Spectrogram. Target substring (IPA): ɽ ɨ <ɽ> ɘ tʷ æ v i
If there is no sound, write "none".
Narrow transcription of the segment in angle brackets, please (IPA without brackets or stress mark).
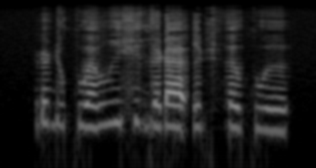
ɖ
